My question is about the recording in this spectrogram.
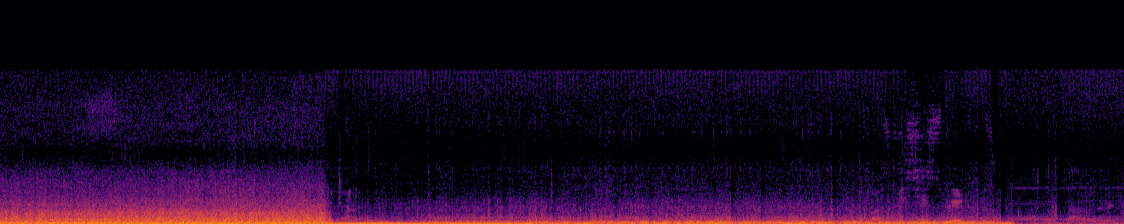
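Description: A motor vehicle engine running, a loud steady low rumble. The sound changes abruptly about two and a half seconds in to a steadier, deeper hum, then cuts off shortly before the end.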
